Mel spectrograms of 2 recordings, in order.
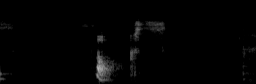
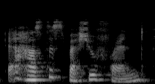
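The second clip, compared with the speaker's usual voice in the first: normal talking voice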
